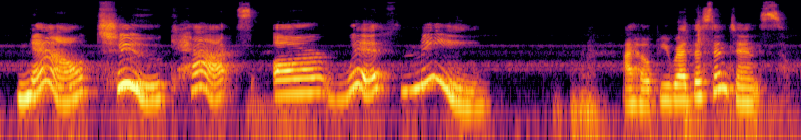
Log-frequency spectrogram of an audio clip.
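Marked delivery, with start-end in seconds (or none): 0.2-4.9 very slow, exclamatory reading with strong feeling. Speaker reads a sentence ending in an exclamation point to viewers, reading with strong feeling. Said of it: "this sentence with strong feeling with me".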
